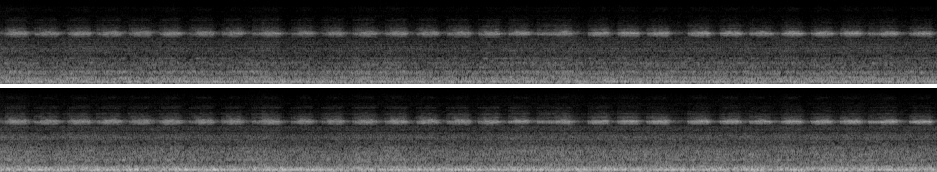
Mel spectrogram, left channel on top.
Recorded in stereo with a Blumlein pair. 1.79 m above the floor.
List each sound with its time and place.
0.0 s an insect: 70° right, 1.0 m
